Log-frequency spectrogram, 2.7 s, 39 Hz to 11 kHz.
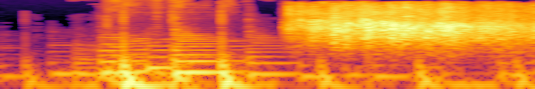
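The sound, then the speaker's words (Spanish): A short burst of tonal, musical sound gives way to steady, dense applause for the departure of the Rally Solidario del Sahara Adventure from Valladolid toward Morocco, many hands clapping in a continuous hiss that holds at an even level to the end. “Y este aplauso porque el Rally Solidario del Sahara Adventure parte hoy desde Valladolid hacia Marruecos para recorrer 5.000 kilómetros y donar material humanitario y deportivo.”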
